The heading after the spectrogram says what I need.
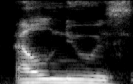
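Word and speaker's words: Lnug: How do you pronounce it? l n u g is lung. Yeah, or l news is how some people pronounce it, but lung.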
